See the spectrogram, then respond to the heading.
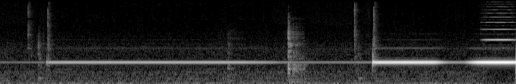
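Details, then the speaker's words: Eatons Universal Electrohome floorstanding tube radio, audio test tone injected from signal generator: clean, undistorted steady tone rising in level; audio stage working fine. "well that sounds just fantastic"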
